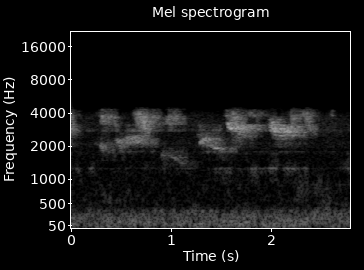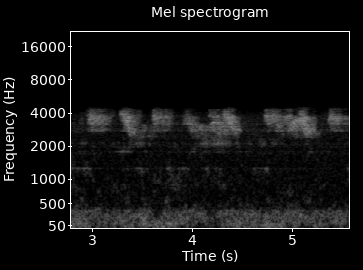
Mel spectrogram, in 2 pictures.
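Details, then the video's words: Birds singing before sunrise into early morning, recorded by a surveillance camera with volume boosted threefold: a steady run of high, twittering chirps and short whistled phrases that barely pause, over a low rumbling hum. "Night Birds Song"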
